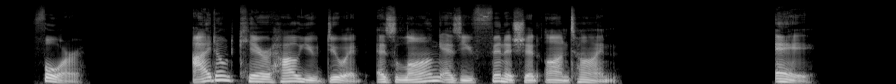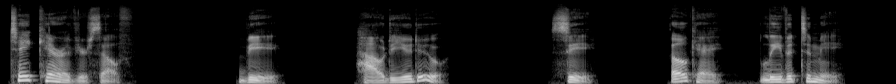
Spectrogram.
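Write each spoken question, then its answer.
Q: I don't care how you do it as long as you finish it on time.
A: C: Okay, leave it to me.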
